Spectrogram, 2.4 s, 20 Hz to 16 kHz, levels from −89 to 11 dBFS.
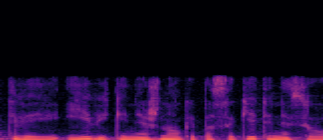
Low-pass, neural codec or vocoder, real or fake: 7.2 kHz; none; real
